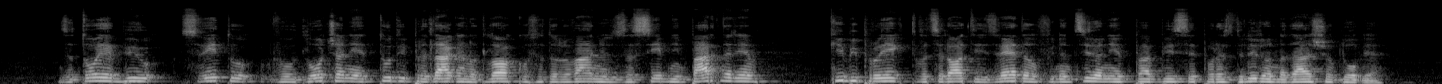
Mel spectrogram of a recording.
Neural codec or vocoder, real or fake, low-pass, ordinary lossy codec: none; real; 14.4 kHz; AAC, 48 kbps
